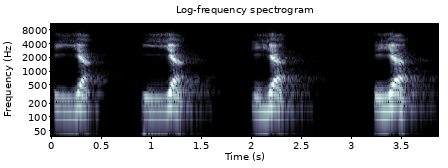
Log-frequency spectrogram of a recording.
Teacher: the letter ya is pronounced from the middle of the tongue.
